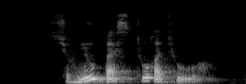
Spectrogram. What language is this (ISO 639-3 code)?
fra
